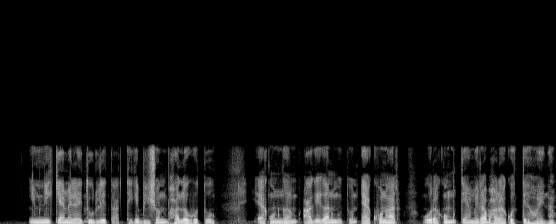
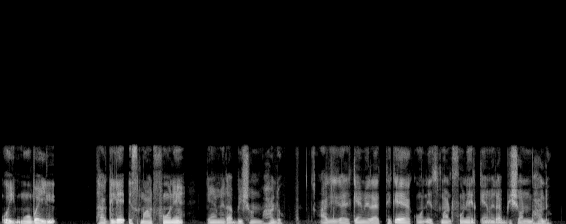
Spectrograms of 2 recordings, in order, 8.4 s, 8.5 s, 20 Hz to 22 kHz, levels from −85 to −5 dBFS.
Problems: none marked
